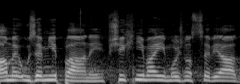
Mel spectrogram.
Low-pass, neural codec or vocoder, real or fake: 14.4 kHz; none; real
